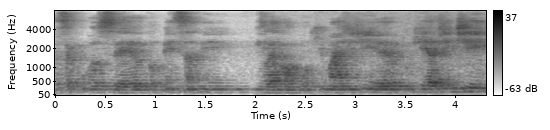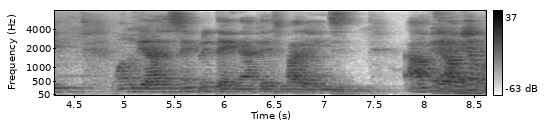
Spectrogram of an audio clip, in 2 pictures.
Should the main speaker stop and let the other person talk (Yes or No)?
No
